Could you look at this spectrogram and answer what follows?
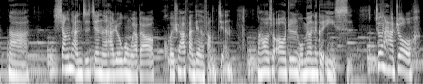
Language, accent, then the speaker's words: Chinese; Taiwan; 那我们台湾人都很友善，我们就被教导就是要笑脸迎人啊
